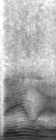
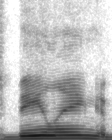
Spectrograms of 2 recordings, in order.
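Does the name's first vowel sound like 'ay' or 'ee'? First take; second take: ay; ee. First: The first vowel sounds like 'ay'. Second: The first vowel sounds like 'ee'. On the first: The speaker calls it right. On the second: The speaker calls it wrong.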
